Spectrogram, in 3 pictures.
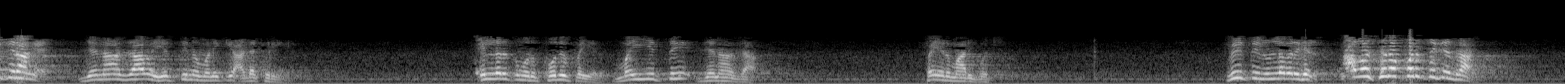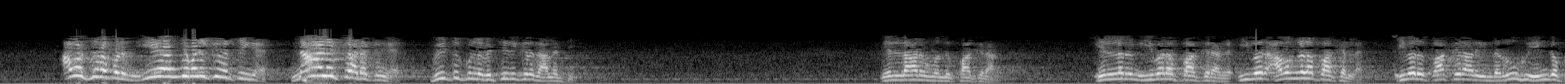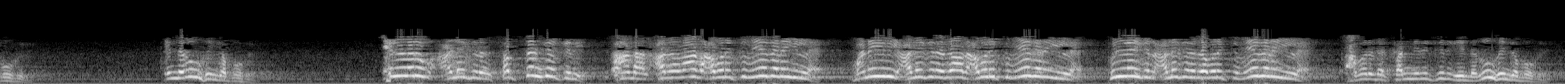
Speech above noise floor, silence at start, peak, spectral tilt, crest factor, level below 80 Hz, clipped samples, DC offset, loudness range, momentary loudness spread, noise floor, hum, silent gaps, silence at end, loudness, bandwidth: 33 dB; 0 s; 0 dBFS; -8.5 dB/octave; 14 dB; -48 dBFS; 0.2%; 1%; 13 LU; 14 LU; -45 dBFS; none; none; 0.05 s; -12 LUFS; 5.4 kHz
